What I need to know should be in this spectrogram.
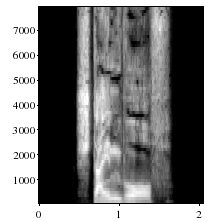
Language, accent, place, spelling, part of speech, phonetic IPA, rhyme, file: German, Germany, Berlin, Steinwurf, noun, [ˈʃtaɪ̯nˌvʊʁf], -aɪ̯nvʊʁf, De-Steinwurf.ogg
- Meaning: stone's throw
